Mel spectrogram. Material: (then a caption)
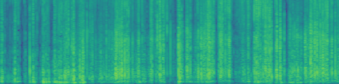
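Foam. A metal ear pick scratches and pokes at a blue mesh-covered textured foam scrub sponge, making fast, dense crackling and rasping scrapes. The sound is a steady stream of gritty, broadband friction bursts with bright edges, rising and falling quickly in loudness throughout.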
